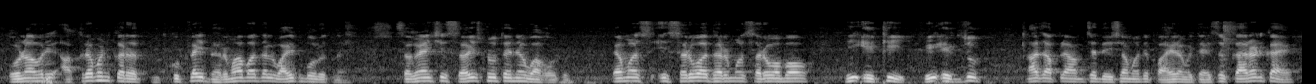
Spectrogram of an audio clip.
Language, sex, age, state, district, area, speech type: Marathi, male, 60+, Maharashtra, Thane, urban, spontaneous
